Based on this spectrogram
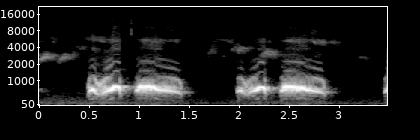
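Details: Spotted dove, a kept decoy bird, calling to attract wild doves: two full coo phrases about 1.5 seconds apart, each a short rising note then a longer level-to-falling coo, clean background.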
